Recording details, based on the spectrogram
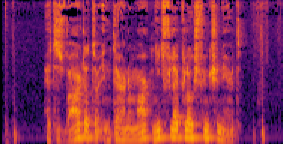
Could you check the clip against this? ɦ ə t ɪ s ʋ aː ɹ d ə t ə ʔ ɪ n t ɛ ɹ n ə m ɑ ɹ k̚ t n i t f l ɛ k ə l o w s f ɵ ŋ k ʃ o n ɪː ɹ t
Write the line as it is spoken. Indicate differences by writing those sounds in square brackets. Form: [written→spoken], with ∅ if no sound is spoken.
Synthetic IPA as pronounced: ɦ ə t ɪ s ʋ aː ɹ d [ə→ɑ] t ə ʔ ɪ n t ɛ ɹ n ə m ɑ ɹ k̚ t n i t f l ɛ k ə l o w s f ɵ ŋ k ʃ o n ɪː ɹ t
